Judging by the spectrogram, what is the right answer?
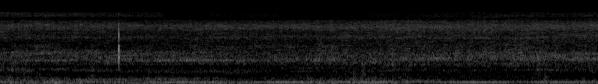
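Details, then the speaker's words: Vintage DC HO scale Jersey Central A unit locomotive run forward and reverse on track: faint steady whirr and hiss with low hum, even with no catches; motor runs smoothly. "we know this one runs it's going all right we get some backwards action too"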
